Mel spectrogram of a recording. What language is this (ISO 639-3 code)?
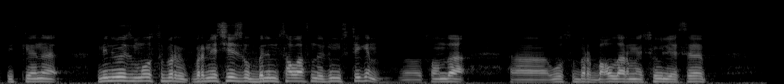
kaz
